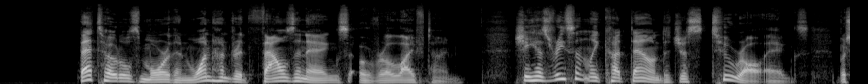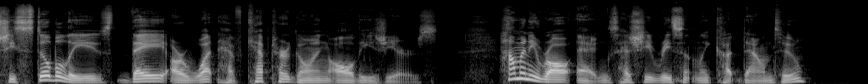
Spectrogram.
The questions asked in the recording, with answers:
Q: How many raw eggs has she recently cut down to?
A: She has recently cut down to just 2 raw eggs.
